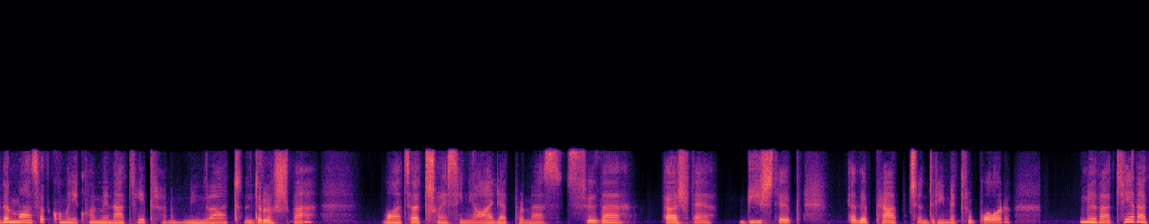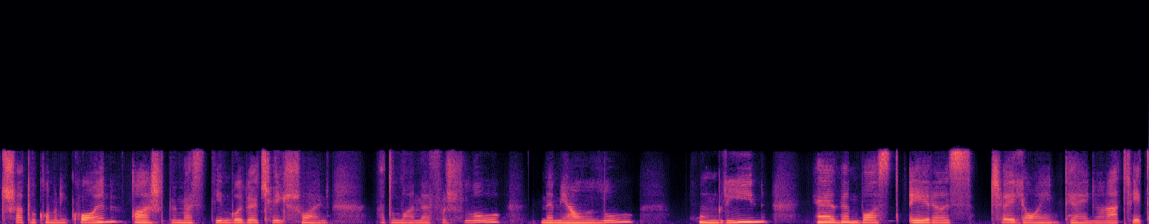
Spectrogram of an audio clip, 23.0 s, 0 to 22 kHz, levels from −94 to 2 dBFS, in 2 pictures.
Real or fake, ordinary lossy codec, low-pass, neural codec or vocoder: fake; MP3, 64 kbps; 7.2 kHz; codec, 16 kHz, 1 kbps, X-Codec, HuBERT features, trained on general audio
